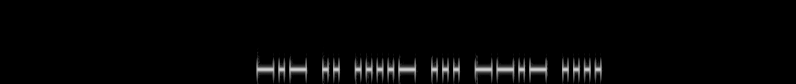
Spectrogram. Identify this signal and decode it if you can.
Morse code, heard as a keyed tone, about 22 wpm, 700 Hz. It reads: KI4SQH
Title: USA Call Signs - 6 Characters - Repeated 3x - 22wpm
